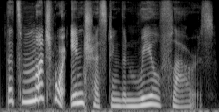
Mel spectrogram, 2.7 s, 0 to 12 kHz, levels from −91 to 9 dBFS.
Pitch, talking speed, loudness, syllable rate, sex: 245 Hz, 155 wpm, -17 LUFS, 4.5 syllables/s, female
